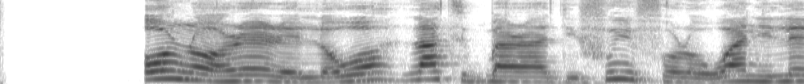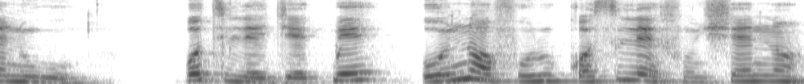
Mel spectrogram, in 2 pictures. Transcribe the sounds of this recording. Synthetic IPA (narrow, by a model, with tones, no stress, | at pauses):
o˦ɾ̃ã˧ɔ˨ɾɛ˧˨ɾɛ˨lɔ˨˦wɔ˦la˦ti˧ɡ͡ba˧ɾa˧˨di˨fũ˦ĩ˦˨fɔ˨ɾɔ˨wa˨˦nĩ˧˦lɛ˦˨nũ˧wo˨ | bo˦ti˧lɛ˨d͡ʒɛ˨˦k͡pe˦ | o˧˦nã˦˨fo˧ɾu˦kɔ˧si˦lɛ˦˨fũ˨˦n̩˦ʃɛ˦nã˦˨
